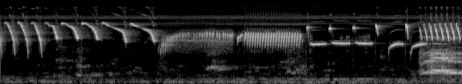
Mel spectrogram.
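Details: Canary hen in breeding condition, calling to stir males into singing. Falling chirps give way to a drawn-out buzzing roll, then scattered short notes and a brief dense trill at the end.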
